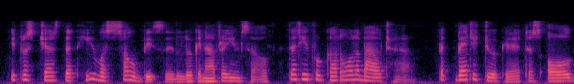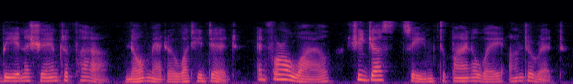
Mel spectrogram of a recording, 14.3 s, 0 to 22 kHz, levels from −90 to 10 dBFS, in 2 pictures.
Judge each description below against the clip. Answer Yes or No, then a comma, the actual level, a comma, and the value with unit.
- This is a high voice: No, medium, 155 Hz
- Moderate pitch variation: No, wide, 6.4 semitones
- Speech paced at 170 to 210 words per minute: Yes, average, 185 wpm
